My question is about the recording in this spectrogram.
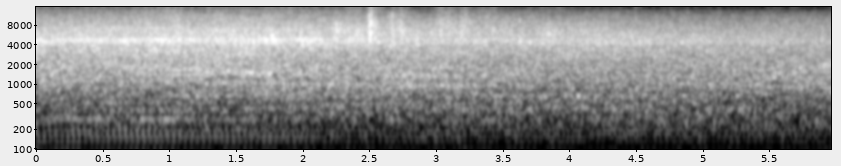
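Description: Steady rushing hiss of outdoor noise at an even level, with no distinct calls or knocks standing out.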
